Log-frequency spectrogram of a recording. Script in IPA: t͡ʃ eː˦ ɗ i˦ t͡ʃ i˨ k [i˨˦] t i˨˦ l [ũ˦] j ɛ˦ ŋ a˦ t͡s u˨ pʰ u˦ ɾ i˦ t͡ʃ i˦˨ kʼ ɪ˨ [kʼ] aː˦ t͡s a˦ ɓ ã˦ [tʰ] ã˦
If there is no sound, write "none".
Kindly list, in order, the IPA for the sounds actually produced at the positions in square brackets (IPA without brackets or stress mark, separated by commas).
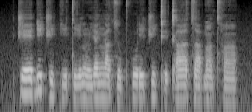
i˨, ũ˨, kʼ, tʰ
